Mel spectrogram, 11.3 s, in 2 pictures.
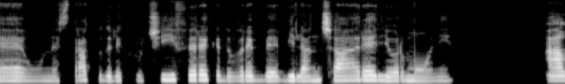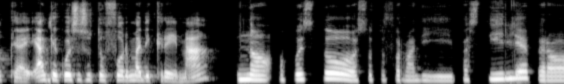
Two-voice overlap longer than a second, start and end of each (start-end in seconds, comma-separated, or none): none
